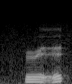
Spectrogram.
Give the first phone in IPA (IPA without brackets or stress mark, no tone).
ɻ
